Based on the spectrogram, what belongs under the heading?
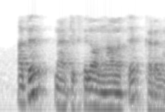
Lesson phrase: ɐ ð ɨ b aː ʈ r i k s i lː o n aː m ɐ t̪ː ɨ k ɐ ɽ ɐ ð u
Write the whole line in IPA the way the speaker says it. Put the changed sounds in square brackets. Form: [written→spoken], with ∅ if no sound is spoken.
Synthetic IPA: ɐ ð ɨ [b→m] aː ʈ r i k s i [lː→l] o [n→nː] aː m ɐ t̪ː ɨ k ɐ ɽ ɐ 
